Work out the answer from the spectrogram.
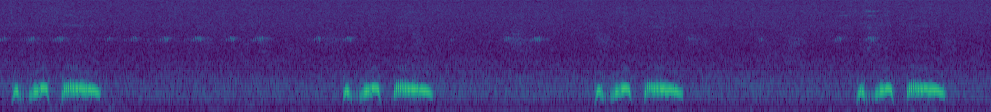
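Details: Spotted dove song used to train decoy birds, four repeated phrases roughly every two and a half seconds, each a short note, rising coo and long coo, with faint high chirping behind.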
